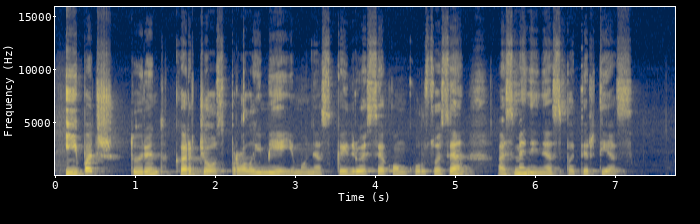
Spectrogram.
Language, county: Lithuanian, Panevėžys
